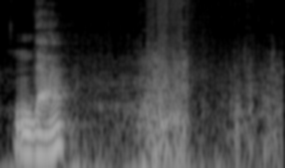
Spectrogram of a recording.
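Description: A brief spoken sound, then a short dry rasp about a second in as a carved stone is turned in the hands, stone rubbing against skin.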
